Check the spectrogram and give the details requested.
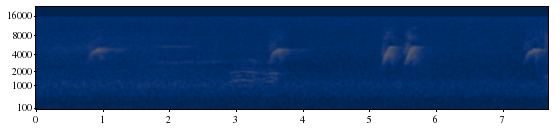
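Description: Birds calling, faint, over a steady background hiss: short high calls about a second in, a quick flurry of lower chirps about three seconds in, then two quick calls together about five seconds in and another near the end.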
